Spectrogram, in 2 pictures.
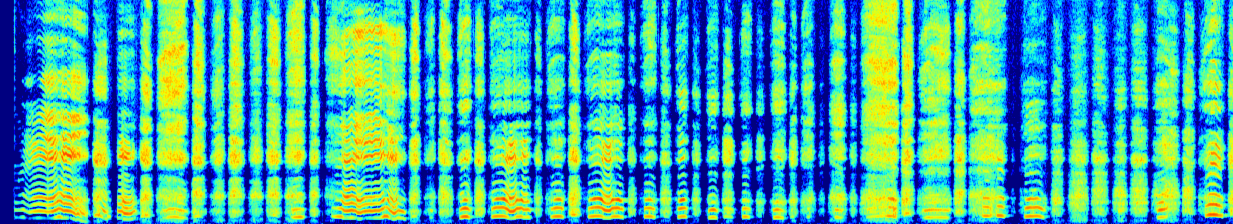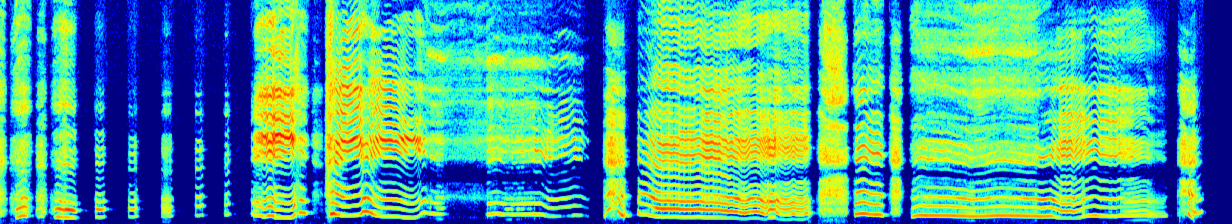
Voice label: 絶頂まで, ASMR; イクたびにわけて

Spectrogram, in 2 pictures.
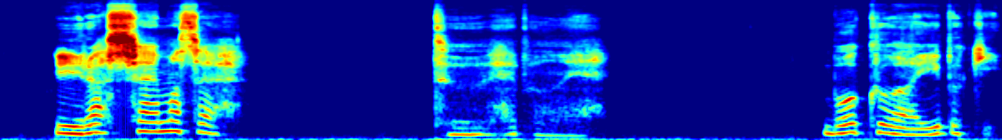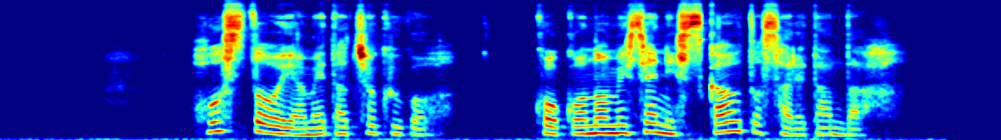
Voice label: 挨拶, ASMR

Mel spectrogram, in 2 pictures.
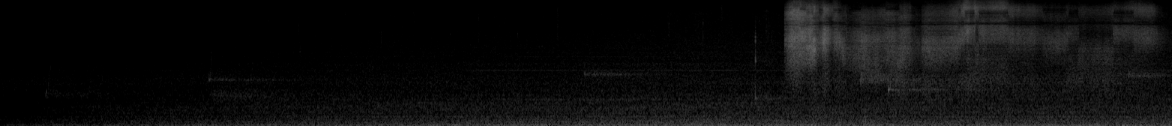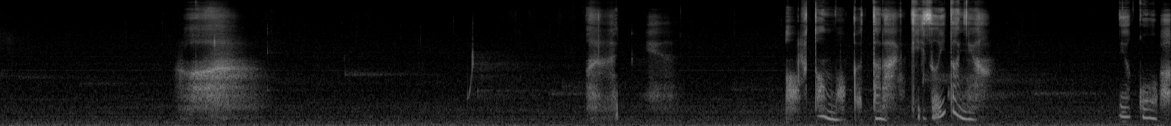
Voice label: おねんね 睡眠 安眠導入, ASMR

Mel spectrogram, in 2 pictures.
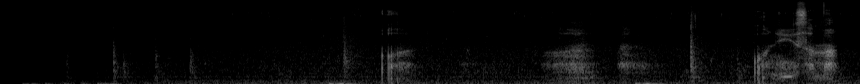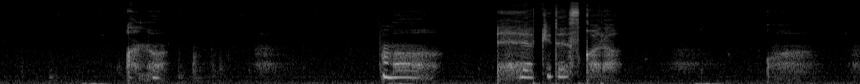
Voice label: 雨降りバージョン, ASMR; 田舎の妹の「何でも言う事聞く券」その２

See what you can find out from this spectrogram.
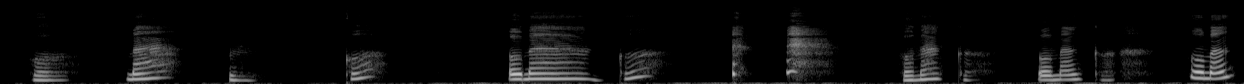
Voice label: おま○こ はにかみ

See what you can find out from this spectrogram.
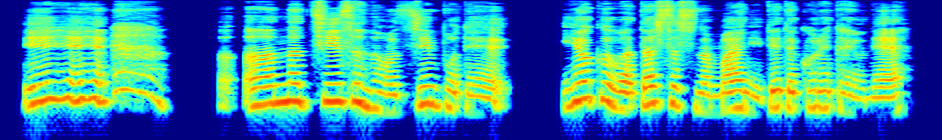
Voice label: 女の子 台詞, ASMR

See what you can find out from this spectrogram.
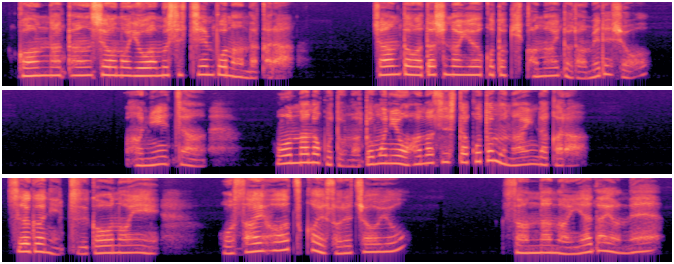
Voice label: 妹 台詞

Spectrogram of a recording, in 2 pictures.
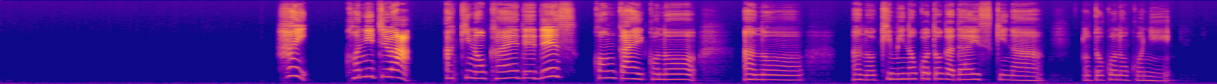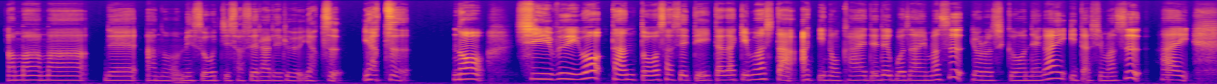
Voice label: フリートーク, ASMR

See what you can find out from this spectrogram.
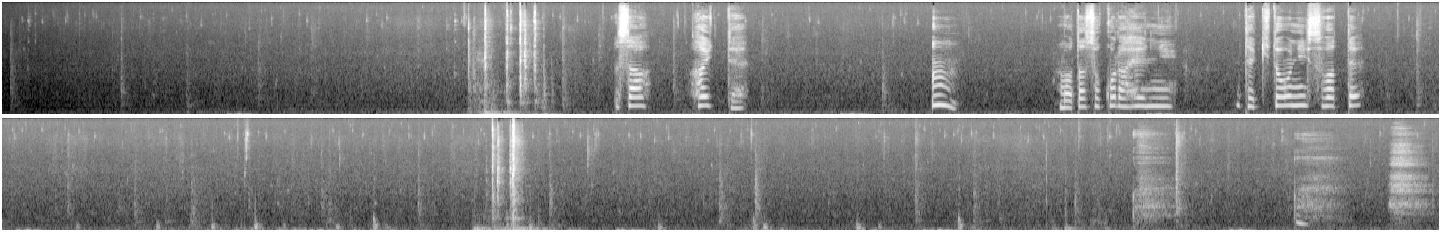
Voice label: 雨降りバージョン, ASMR; 田舎の幼馴染はからかい上手 第2話

